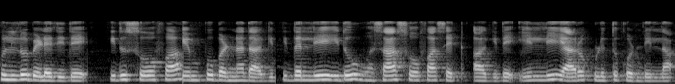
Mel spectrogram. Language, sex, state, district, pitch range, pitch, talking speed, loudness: Kannada, female, Karnataka, Mysore, 175-210 Hz, 195 Hz, 125 wpm, -17 LUFS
